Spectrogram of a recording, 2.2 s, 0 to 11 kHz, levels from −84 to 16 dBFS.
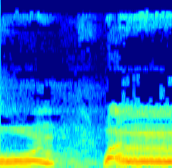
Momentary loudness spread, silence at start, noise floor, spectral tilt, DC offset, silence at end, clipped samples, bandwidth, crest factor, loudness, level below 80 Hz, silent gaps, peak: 21 LU; 0 s; -33 dBFS; -5.5 dB/octave; under 0.1%; 0 s; under 0.1%; 10.5 kHz; 12 dB; -13 LUFS; -62 dBFS; none; 0 dBFS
